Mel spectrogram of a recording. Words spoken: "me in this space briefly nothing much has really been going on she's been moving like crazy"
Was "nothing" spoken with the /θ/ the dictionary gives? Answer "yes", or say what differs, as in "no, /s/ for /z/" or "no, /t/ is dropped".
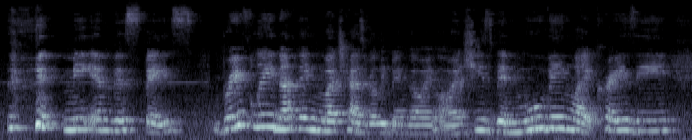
yes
